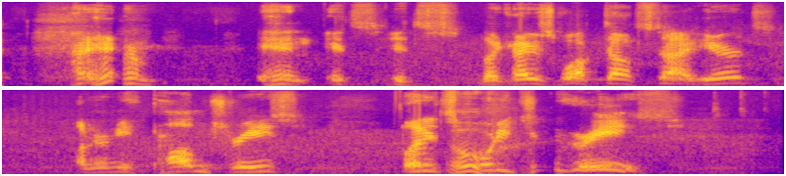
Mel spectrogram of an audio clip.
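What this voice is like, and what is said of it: Hoarse, fading voice. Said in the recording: “I'm losing my voice from talking to so many people.”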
